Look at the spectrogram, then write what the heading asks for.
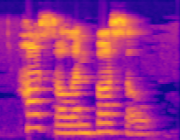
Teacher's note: Notice that letter T is silent. Hustle and bustle.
